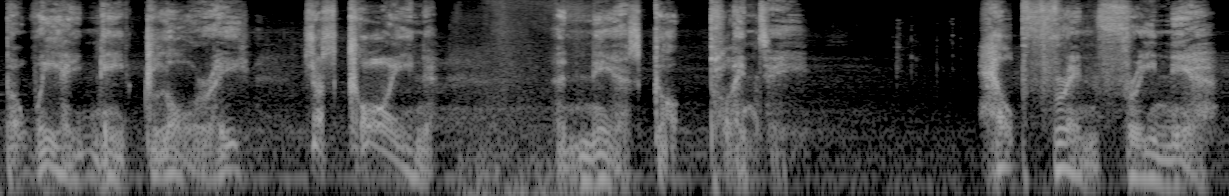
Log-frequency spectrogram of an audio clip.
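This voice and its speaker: Greedy game dwarf heavy; very gravelly, threatening, slangy, with big swings in pitch. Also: male voice, huge pitch swings, drawn-out words, long pauses, fairly bright tone, slight background noise, full character voice. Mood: scheming. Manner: coarse, menacing, slangy. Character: gruff, greedy, scheming male duergar mercenary. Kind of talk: video game character acting.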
